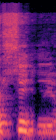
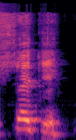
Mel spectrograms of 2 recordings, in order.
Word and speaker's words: Shaky: okay you got it it could be cheeky no ain't no cheeky it's shaky all right so now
